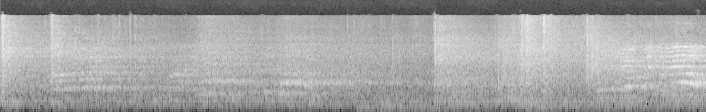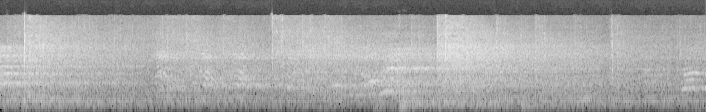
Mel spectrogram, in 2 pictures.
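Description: Inline skate wheels rumble and scrape on a hard floor.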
